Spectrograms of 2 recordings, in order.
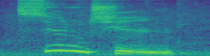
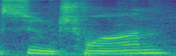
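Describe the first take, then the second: First: The second word is said like 'chwen'. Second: The second word is said like 'kwan'. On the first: The speaker calls it right. "but it's actually Sun Chun" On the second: The speaker calls it wrong. "I've been saying Sun Quan because that's how they pronounce it in like Dynasty Warriors eight"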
